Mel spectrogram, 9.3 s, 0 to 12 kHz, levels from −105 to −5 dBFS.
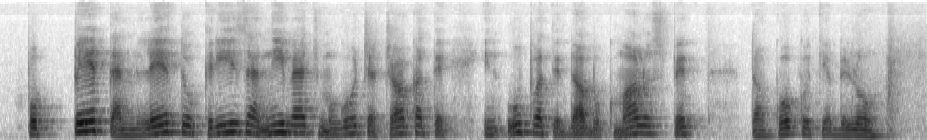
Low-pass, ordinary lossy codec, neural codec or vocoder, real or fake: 10.8 kHz; Opus, 24 kbps; none; real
